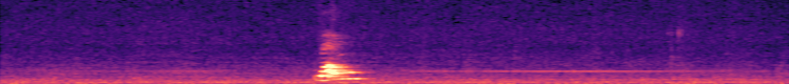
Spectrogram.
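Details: Indoor pet cats, orange tabby Chai and silver tabby Sushi, hungry and unable to wait for dinner; a single short, bright pleading meow in the middle, otherwise quiet room with faint steady hum.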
